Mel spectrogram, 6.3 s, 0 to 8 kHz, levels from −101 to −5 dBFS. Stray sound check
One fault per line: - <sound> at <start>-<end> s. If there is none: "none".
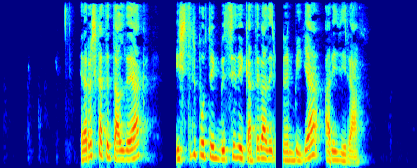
- dropout at 4.1-4.2 s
